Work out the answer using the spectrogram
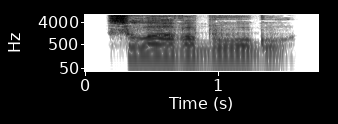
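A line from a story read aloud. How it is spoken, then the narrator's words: Relieved exhale. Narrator (Russian): облегченно выдохнул Назаров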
